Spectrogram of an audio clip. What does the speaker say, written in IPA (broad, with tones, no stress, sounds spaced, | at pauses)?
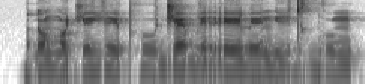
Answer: ɗ ɔ˨ ŋ ɔ˨ t͡ʃ e˦ j eː˨ pʰ uː˨ d͡ʒ ɛ˦ b e˦ r eː˨ l e˦˨ n i˨˦ d ʊ˦ ɡ͡b uː˦ m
